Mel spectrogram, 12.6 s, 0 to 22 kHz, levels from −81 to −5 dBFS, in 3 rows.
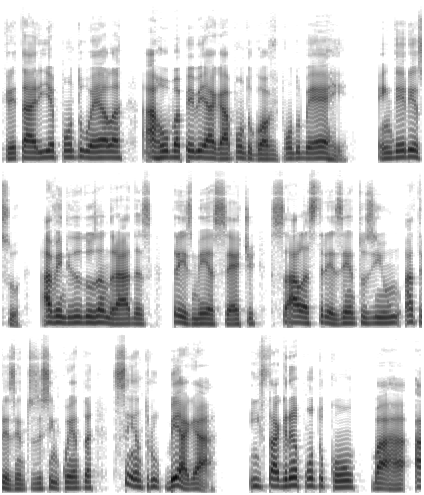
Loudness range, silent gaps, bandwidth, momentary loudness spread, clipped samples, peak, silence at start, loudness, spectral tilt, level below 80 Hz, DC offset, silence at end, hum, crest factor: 2 LU; none; 18.5 kHz; 8 LU; under 0.1%; -2 dBFS; 0.05 s; -22 LUFS; -5.5 dB/octave; -60 dBFS; under 0.1%; 0 s; none; 20 dB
